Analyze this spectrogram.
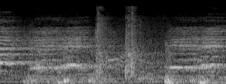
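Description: A basketball thuds a few dull times during a game after a missed free throw off the rim, heard over a steady crowd murmur.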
